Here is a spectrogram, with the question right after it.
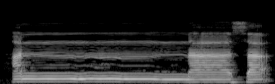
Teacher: নুন মুসাদ্দাদ একালিপ পরিমাণ গুণা, আবার একালিপ পরিমাণ টানও করতে হবে, এখানে টেনে পড়তে হবে।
